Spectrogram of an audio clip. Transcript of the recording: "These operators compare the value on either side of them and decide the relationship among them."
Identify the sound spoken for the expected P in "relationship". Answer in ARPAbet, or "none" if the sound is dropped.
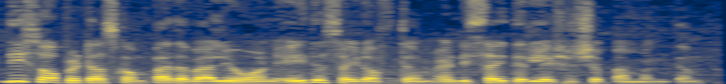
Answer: P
